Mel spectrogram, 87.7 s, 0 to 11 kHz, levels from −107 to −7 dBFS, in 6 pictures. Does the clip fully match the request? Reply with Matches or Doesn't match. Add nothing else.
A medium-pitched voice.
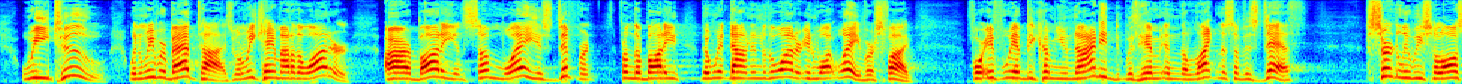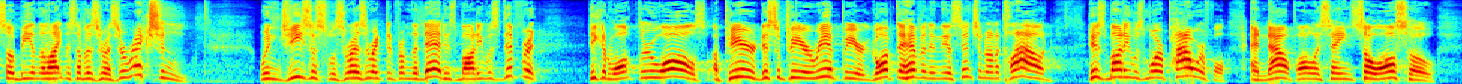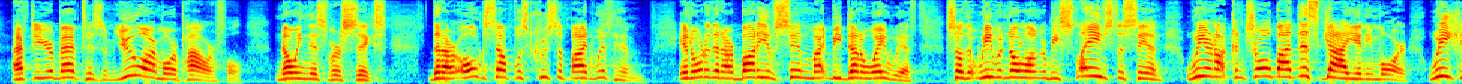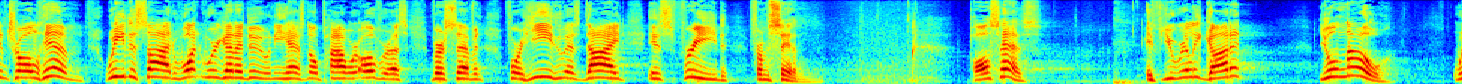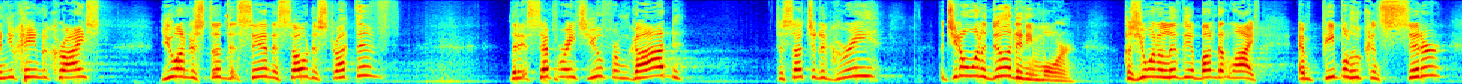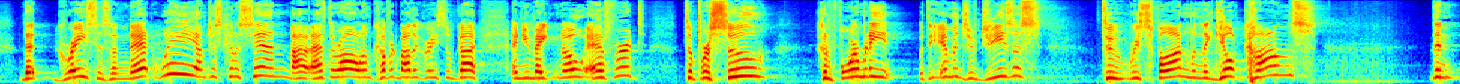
Doesn't match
